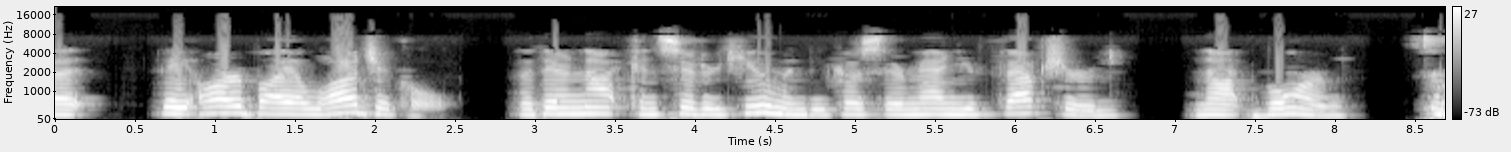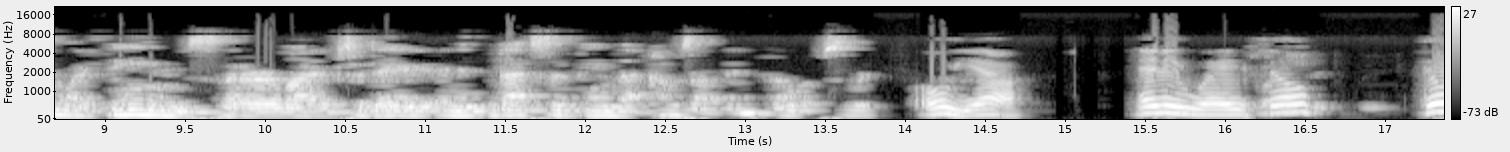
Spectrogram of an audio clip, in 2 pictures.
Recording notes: Last year's PKD Festival in Fort Morgan, Colorado. This type of on-the-spot interview was new to us, as was our equipment, so you may have to bear with us through some technical difficulties.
